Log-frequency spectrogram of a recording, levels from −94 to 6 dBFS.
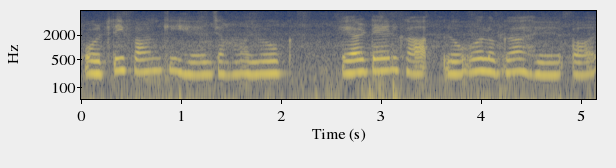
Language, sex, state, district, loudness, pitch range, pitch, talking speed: Hindi, male, Madhya Pradesh, Dhar, -17 LUFS, 220-255 Hz, 230 Hz, 140 wpm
